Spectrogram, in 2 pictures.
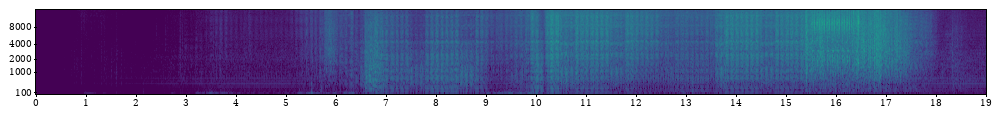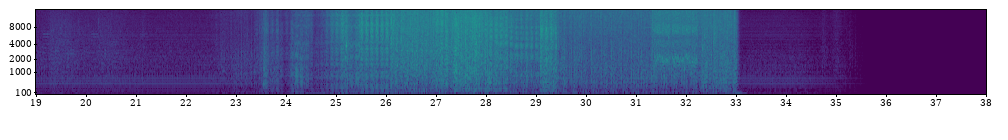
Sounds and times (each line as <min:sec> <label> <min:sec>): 0:06.4 Iphone 7 electromagnetic sounds 0:18.0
